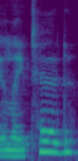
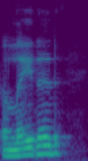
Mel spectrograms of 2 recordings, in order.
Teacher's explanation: I did rewrite the T here with the letter D, just because it's a flap sound in this word, meaning I don't say elated, but rather elated. It's a light little voiced sound. It's not exactly the same as a D, it's a flap.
